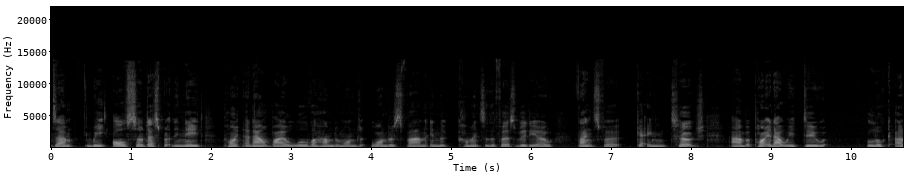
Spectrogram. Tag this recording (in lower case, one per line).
speech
